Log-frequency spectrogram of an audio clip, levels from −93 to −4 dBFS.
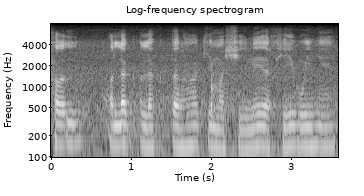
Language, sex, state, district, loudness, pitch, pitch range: Hindi, male, Bihar, Lakhisarai, -20 LUFS, 135 Hz, 135-140 Hz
